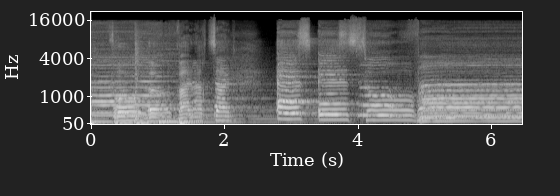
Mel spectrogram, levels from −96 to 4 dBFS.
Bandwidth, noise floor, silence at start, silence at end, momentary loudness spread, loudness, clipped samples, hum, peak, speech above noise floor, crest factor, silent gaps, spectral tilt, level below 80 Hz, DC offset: 17.5 kHz; -40 dBFS; 0 s; 0 s; 7 LU; -19 LUFS; under 0.1%; none; -4 dBFS; 21 dB; 16 dB; none; -5 dB/octave; -34 dBFS; under 0.1%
